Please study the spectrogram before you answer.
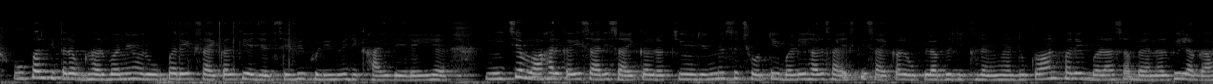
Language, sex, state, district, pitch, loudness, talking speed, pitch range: Hindi, female, Chhattisgarh, Sarguja, 230 Hz, -31 LUFS, 225 wpm, 220-250 Hz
